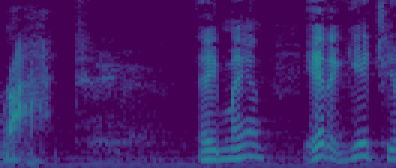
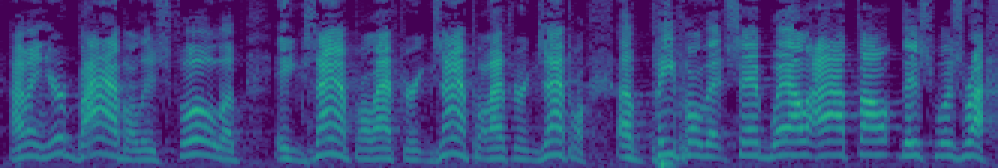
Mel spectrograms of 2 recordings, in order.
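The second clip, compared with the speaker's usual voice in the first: loud, insistent pulpit delivery; full-force preaching; 3 semitones higher, 11 dB louder than usual. Real, not acted. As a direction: hammer the warning home to the congregation.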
